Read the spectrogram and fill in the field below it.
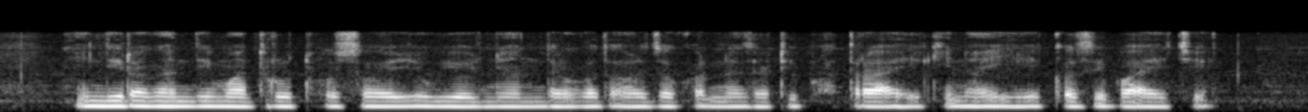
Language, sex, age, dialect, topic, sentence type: Marathi, male, 25-30, Standard Marathi, banking, question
